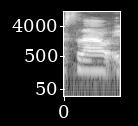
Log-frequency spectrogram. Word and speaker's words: Slough: Slow? S-L-O-U-G-H? – Slough.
